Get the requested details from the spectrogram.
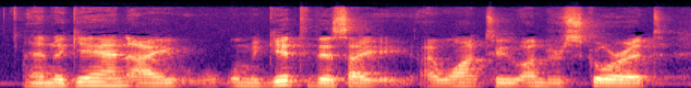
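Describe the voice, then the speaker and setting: Speaking at a very slow pace, a man is heard with audible room echo around him. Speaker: college instructor. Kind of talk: recorded class lecture. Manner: hesitant, many fillers.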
